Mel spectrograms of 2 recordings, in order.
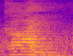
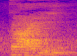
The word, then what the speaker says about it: chi: or P equal to, this symbol is called chi, written as XAI, and its pronunciation is chi or xi, and its spelling is XAI, epsilon naught E.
